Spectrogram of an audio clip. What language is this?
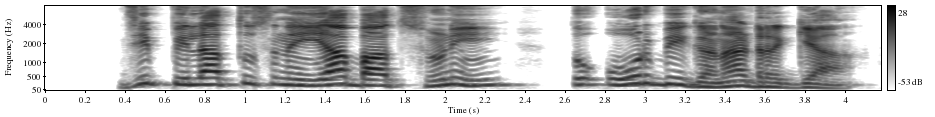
Haryanvi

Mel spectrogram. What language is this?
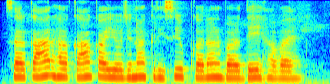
Chhattisgarhi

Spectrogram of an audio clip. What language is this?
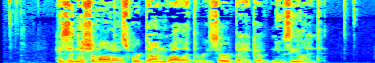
English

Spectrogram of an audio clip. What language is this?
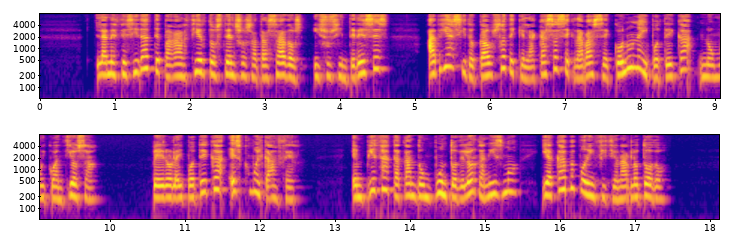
Spanish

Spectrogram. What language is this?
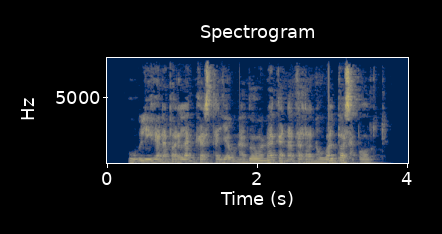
Catalan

